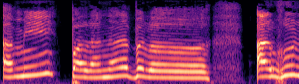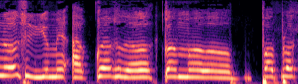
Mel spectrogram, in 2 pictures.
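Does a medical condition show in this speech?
Yes: Down syndrome; congenital, extra copy of chromosome 21.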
